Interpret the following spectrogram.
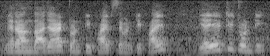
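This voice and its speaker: A man's voice: sits high, rapid-fire, slight background noise, low-quality recording. Blunt, exasperated man lecturing students. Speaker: exam coaching teacher. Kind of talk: scolding lecture to exam aspirants.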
